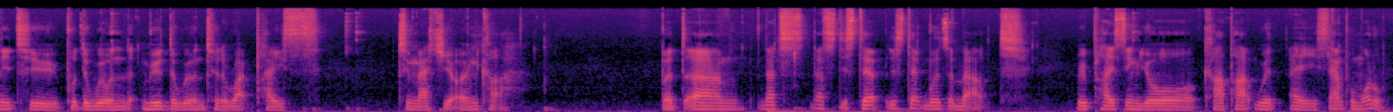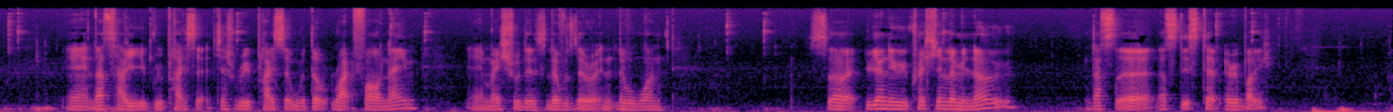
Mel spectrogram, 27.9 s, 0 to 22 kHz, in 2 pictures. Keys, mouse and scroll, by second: 4.7-6.3 middle drag, 11.1 click, 12.4 click, 14.8 ctrl+s, 15.8 click, 21.5 click.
